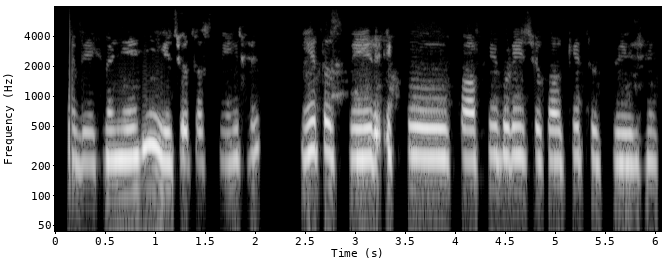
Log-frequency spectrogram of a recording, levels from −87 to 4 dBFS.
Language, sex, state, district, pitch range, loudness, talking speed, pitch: Hindi, female, Uttar Pradesh, Jyotiba Phule Nagar, 220-245 Hz, -13 LUFS, 170 wpm, 230 Hz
